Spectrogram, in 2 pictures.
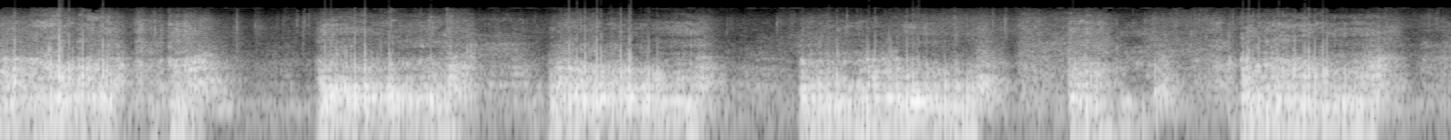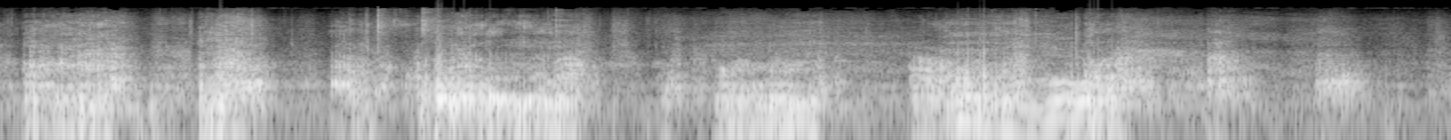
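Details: Great Dane, a big female dog, being rowdy and playful indoors: repeated rough growls and grumbling roars in bursts of about a second, with short pauses between, as a person talks to her.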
